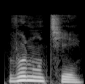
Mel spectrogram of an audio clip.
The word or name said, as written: volontiers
